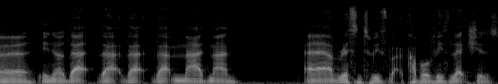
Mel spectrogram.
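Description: Very deep and low in pitch, a man speaks at a fairly quick pace with fairly even intonation and very even loudness. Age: 20s. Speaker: comedian. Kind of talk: casual chat. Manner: halting.

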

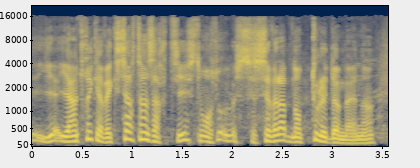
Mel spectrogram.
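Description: This is a man speaking. His voice sits fairly high in pitch. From France, Haute-Savoie. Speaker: film director and novelist. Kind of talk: interview.

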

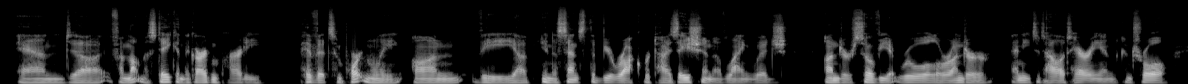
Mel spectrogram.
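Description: A man's very deep, low voice at a moderate pace, with fairly even intonation and a dry, close sound with no echo. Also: very clean recording, silent background. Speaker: podcast host. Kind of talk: interview conversation.

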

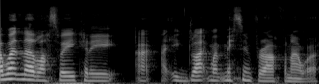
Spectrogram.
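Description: Talking at a very fast pace, a woman with a northern English accent uses a medium pitch and lively intonation on a very clean recording with a silent background. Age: 30s. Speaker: actor and comedy writer. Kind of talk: casual chat.

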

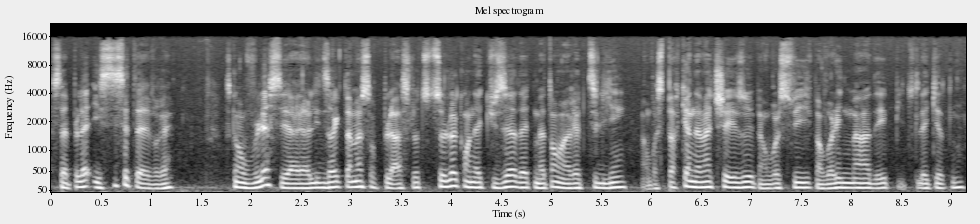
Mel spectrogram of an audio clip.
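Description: Noticeable background noise lies under speech at a very fast pace. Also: man, medium pitch for a man, fairly even intonation. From Saguenay, Quebec. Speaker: UFO witness. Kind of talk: storytelling. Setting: studio.

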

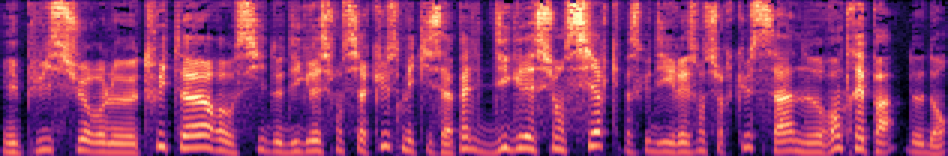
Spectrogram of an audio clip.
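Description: A normal speaking voice from a man at fairly high pitch, moderate pace and ordinary pitch variation, hardly any pauses, dry, close sound with no echo, very clean recording with a silent background. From France. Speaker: podcast host. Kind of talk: casual chat.

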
